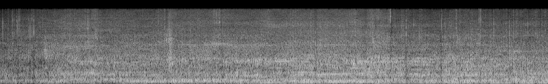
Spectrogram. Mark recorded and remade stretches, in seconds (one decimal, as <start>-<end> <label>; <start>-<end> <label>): 0.0-5.5 remade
